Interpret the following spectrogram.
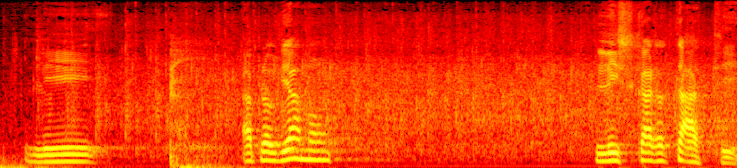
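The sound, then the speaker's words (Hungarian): A crowd claps steadily in the background, a dense wash of applause that carries on beneath a man's voice speaking loudly over it in short bursts; the applause is for all members of society, including the elderly and young children. “Tapsoljuk meg az időseket, a fiatal gyerekeket.”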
